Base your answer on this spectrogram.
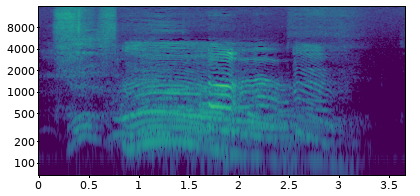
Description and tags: Gasp 3 with worry
Small crowd gasping with worried noises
